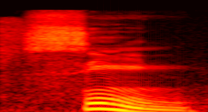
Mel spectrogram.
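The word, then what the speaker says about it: سين: The letter sin makes a s sound.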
